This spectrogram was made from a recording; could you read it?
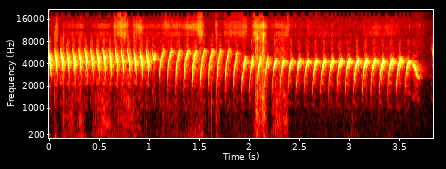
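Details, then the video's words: Sparrow song: a fast, high, even trill of sharp repeated notes that shifts pace in three runs, quickening after the first second and then settling into a steadier series before stopping abruptly, with a brief noisy burst near the middle. "صوت العصافير اجمل اصوات العصافير"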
